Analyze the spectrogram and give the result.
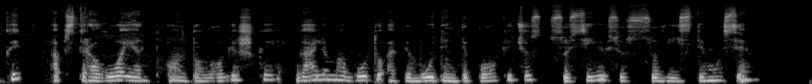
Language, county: Lithuanian, Vilnius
